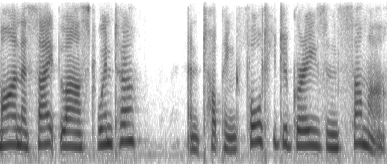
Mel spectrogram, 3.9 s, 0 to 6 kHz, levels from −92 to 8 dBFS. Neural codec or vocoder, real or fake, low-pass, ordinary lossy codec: codec, 16 kHz, 4 kbps, FunCodec, trained on LibriTTS, 50 frames a second; fake; 5.4 kHz; Opus, 16 kbps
